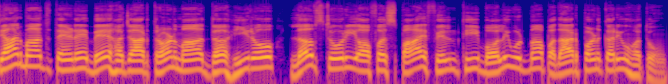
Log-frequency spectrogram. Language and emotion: Gujarati, neutral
